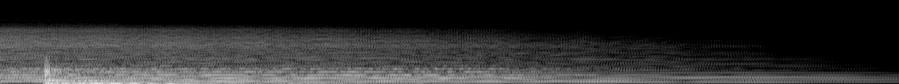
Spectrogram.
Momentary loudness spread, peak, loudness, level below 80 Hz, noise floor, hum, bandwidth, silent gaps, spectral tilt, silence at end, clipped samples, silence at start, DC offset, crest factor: 21 LU; -2 dBFS; -23 LUFS; -22 dBFS; -46 dBFS; none; 6 kHz; none; -8 dB/octave; 0.7 s; under 0.1%; 0 s; under 0.1%; 18 dB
